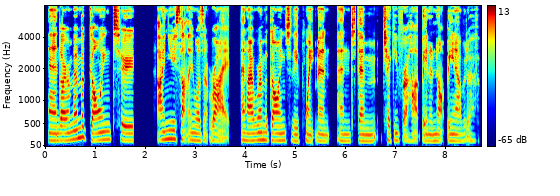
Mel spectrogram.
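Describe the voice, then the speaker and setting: Woman, podcast host, candid personal storytelling, reflective, gravelly fry in the voice. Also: low voice, level tone, moderate pace, no echo, clean studio sound. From Australia. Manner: candid, reflective, searching for words.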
